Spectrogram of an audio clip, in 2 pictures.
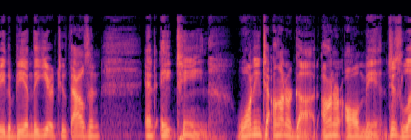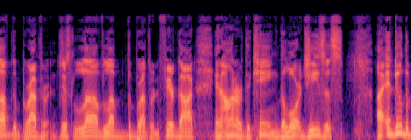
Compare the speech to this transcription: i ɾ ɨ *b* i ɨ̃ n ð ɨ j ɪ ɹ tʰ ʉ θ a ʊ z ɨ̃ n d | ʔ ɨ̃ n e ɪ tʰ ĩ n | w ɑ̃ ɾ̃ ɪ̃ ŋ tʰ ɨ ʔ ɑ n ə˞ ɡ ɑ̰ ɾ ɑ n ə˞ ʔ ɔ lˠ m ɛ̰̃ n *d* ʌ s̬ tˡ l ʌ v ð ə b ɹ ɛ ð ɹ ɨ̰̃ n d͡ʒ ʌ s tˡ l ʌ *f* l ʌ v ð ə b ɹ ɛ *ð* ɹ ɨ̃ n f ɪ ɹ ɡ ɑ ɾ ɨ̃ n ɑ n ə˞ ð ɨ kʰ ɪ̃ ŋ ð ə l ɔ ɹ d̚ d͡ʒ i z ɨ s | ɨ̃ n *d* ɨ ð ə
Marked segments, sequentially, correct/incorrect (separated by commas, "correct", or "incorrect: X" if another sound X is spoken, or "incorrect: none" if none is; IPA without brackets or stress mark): correct, incorrect: d͡ʒ, incorrect: v, correct, correct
